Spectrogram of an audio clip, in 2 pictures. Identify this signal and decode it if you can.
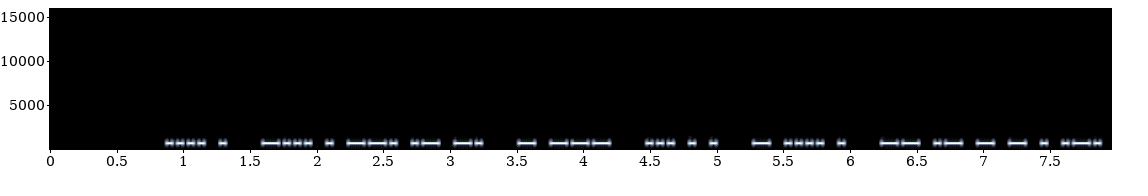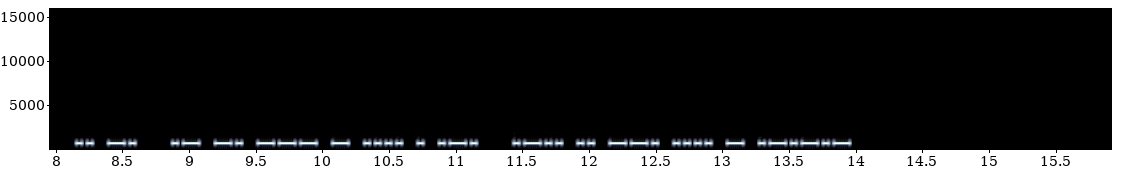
Morse code, heard as a keyed tone, about 30 wpm, 700 Hz. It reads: HE BEGAN TO SEE THE MATTER IN ANOTHER LIGHT.
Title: Sentences from Top 1000 Words - Review Part 1 - 30wpm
